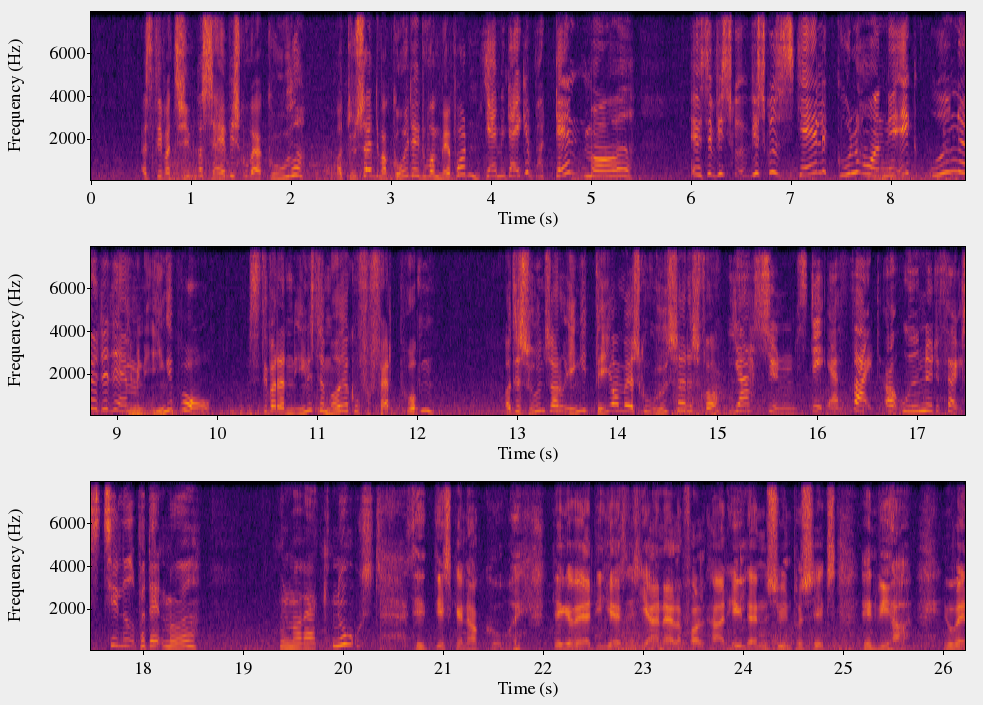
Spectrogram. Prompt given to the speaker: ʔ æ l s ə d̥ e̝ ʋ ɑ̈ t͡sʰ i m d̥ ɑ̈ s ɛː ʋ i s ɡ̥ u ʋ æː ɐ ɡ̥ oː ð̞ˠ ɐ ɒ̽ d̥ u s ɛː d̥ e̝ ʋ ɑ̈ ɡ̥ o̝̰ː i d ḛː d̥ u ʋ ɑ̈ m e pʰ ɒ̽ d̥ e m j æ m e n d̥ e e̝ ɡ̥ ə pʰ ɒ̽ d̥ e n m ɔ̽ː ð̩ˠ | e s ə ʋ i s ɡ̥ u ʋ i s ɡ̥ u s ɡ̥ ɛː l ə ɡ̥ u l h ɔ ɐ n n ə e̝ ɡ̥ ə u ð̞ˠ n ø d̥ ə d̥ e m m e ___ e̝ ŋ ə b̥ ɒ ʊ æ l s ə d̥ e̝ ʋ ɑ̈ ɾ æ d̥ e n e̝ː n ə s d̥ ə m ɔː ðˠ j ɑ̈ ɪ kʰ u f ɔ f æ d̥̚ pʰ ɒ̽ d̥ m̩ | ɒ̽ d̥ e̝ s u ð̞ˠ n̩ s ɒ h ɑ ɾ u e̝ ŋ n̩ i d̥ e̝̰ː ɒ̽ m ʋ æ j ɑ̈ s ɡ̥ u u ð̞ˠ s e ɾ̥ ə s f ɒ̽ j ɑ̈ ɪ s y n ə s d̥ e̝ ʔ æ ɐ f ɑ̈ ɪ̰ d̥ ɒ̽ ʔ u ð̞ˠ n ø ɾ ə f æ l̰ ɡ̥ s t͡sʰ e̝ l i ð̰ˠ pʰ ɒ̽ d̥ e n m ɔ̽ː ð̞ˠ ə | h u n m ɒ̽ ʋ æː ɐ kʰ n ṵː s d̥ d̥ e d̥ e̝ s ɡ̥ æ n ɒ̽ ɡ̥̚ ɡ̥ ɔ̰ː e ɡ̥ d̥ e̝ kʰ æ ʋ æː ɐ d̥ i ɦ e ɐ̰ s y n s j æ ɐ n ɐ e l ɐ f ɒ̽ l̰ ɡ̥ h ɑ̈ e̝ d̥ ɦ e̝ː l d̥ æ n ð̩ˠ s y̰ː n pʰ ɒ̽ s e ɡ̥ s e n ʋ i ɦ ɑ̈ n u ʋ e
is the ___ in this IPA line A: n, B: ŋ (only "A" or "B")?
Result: A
